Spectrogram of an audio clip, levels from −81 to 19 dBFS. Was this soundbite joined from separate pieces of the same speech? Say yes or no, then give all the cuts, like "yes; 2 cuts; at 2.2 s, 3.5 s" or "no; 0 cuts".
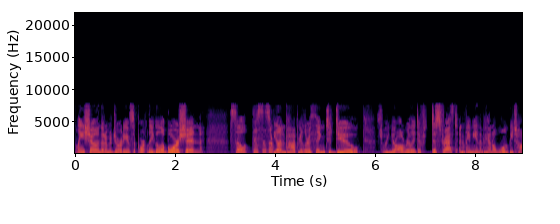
yes; 4 cuts; at 1.1 s, 4.0 s, 6.4 s, 7.8 s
